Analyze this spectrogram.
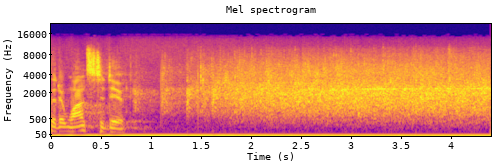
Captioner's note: applause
